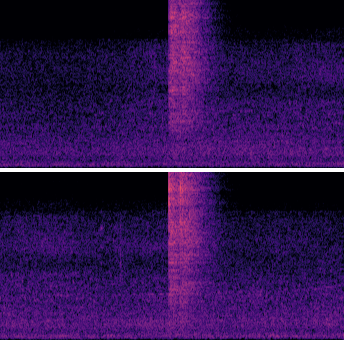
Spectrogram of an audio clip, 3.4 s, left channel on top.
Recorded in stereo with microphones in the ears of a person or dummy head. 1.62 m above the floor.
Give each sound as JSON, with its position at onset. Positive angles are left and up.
{"t": 1.7, "sound": "a camera shutter", "side_deg": -35, "distance_m": 1.0}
